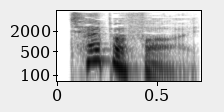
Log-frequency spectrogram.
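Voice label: "tepefy", British English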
